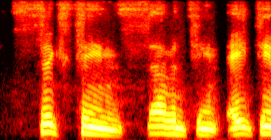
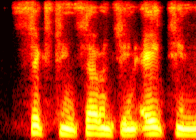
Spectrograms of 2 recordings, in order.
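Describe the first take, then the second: First: The numbers are counted very slowly. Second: The numbers are counted at a normal pace. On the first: "she did it real slow" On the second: "It sounded like"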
